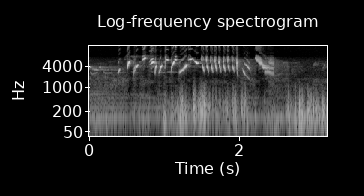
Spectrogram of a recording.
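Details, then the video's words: Bright, sweet goldfinch twittering: a run of quick upslurred chips that blends into a rippling high trill, then a few falling notes, with low background rumble throughout. "Switty Goldfinch calling"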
